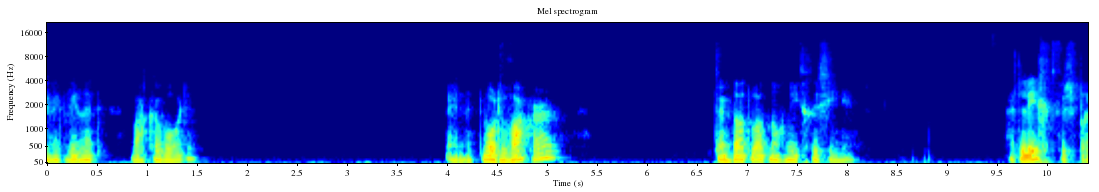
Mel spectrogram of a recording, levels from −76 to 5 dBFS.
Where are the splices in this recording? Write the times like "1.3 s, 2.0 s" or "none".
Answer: 6.8 s

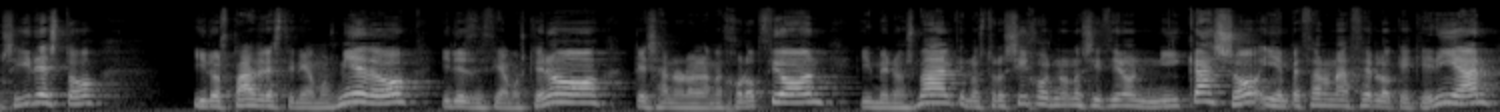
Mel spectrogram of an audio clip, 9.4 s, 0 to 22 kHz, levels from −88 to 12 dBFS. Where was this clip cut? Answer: none

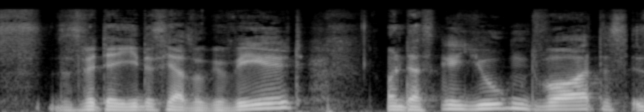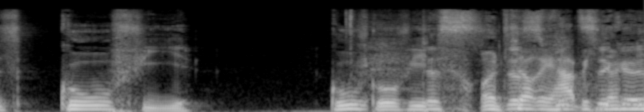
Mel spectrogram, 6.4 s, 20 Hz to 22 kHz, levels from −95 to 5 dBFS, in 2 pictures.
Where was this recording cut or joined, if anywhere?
2.2 s, 3.1 s, 5.0 s

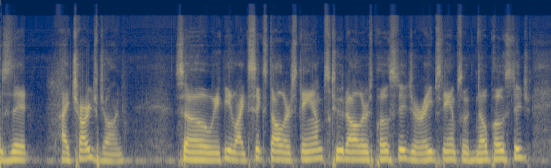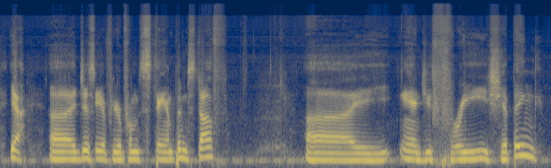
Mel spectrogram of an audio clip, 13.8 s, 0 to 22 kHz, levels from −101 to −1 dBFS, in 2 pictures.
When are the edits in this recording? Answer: 1.2 s, 2.8 s, 4.1 s, 5.4 s, 8.1 s, 8.4 s, 12.3 s

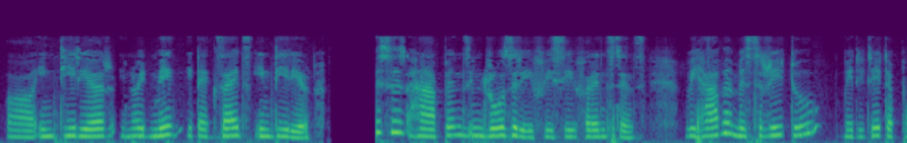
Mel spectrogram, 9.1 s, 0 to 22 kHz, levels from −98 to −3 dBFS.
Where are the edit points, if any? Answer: 1.1 s, 2.5 s, 3.7 s, 4.0 s, 4.7 s

